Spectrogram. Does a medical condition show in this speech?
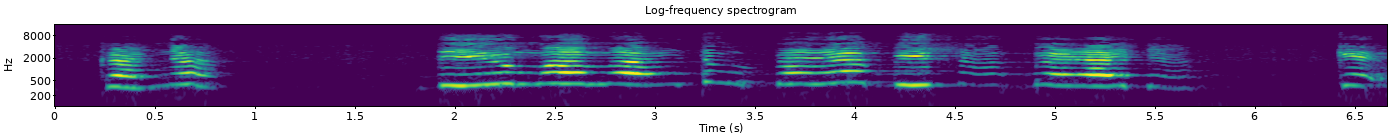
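Yes: cerebral palsy.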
